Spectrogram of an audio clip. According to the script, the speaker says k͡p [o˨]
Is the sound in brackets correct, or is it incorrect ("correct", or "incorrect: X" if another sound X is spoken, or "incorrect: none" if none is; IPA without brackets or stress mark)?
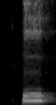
incorrect: o˦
